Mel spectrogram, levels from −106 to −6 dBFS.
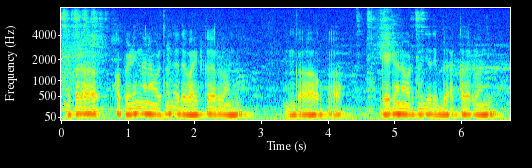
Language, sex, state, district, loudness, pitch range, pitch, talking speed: Telugu, male, Andhra Pradesh, Anantapur, -34 LUFS, 100-105 Hz, 100 Hz, 160 wpm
